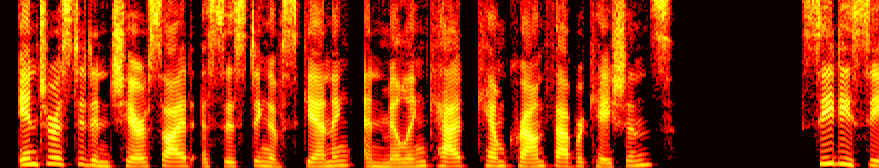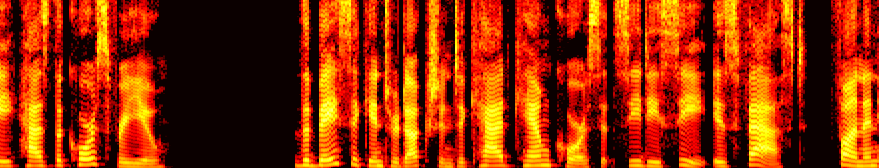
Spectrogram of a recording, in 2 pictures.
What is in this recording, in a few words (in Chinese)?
外籍英语女 美式 广告宣传; CDC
